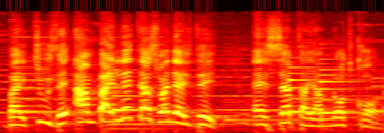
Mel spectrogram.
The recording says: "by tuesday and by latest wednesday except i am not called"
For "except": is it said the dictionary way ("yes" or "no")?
yes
